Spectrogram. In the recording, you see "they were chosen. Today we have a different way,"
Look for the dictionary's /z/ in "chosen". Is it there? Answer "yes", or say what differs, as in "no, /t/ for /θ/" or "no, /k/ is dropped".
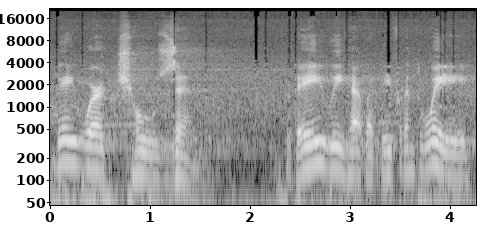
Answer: yes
